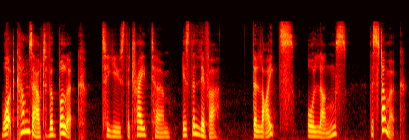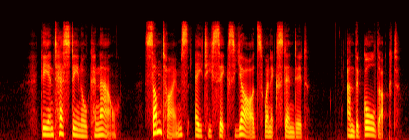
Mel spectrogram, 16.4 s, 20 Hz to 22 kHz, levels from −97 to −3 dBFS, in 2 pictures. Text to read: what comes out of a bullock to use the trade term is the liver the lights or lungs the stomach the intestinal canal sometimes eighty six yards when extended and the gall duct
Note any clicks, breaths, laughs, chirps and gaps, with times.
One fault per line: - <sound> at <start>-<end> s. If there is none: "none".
none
